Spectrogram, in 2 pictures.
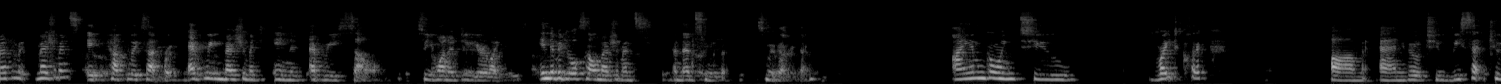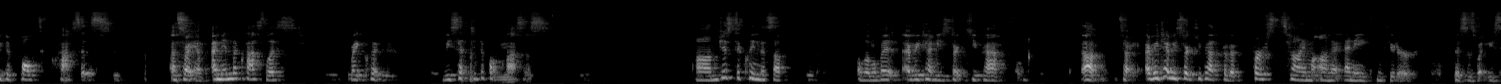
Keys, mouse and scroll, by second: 17.0-20.6 drag, 21.9 click.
